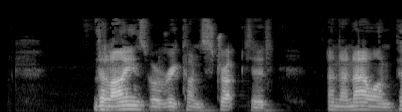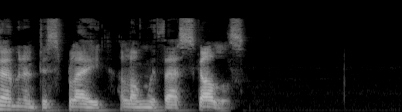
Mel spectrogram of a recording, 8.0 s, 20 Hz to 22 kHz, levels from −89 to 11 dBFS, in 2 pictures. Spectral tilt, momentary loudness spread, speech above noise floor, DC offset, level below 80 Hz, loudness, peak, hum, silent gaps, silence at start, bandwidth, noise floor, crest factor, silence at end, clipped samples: -3.5 dB/octave; 15 LU; 55 dB; under 0.1%; -62 dBFS; -22 LUFS; -2 dBFS; none; none; 0.95 s; 11.5 kHz; -78 dBFS; 24 dB; 1.6 s; under 0.1%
